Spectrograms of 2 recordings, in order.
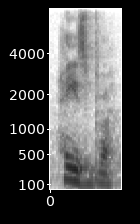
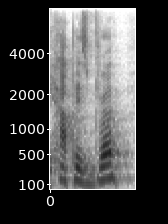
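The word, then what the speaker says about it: Happisburgh: now they pronounce it hazb we don't say hapb or happyb and if you're trying to find the happiness in this name good look it's pronounced like the start of a haystack now hazb is home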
